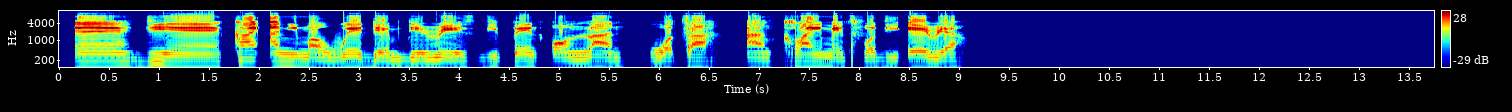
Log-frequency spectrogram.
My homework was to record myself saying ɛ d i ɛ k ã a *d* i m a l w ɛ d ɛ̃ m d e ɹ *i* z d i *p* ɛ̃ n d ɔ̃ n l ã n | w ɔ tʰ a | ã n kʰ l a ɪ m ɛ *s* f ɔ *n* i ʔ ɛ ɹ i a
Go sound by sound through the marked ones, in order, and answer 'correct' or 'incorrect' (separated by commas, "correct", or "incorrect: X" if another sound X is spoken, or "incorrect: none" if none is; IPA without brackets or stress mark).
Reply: incorrect: n, incorrect: e, correct, incorrect: t, incorrect: d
